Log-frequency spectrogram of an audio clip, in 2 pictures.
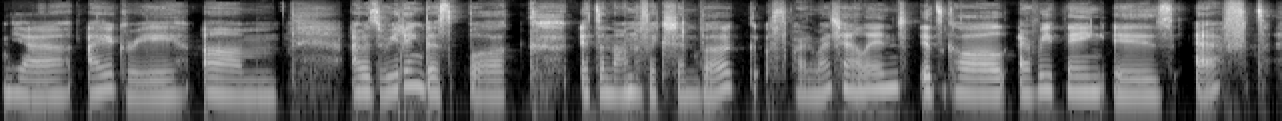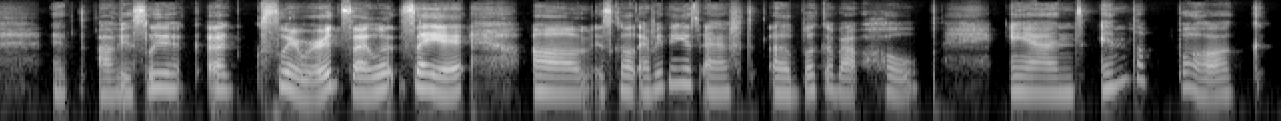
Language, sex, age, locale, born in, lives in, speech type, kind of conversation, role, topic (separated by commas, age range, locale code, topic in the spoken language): English, female, 35-39, en-US, United States, United States, conversation, unstructured, none, Which books or life lessons have reshaped your perspective, and what made them stick with you?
